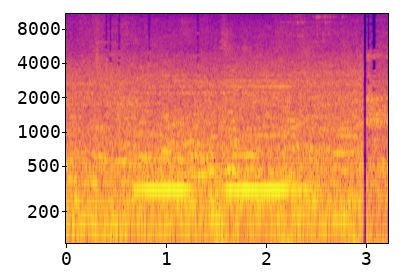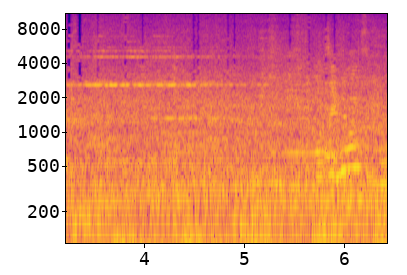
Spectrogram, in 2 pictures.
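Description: Shop ambience: a steady noisy hum with faint voices and faint steady tones, broken by an abrupt cut about three seconds in.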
